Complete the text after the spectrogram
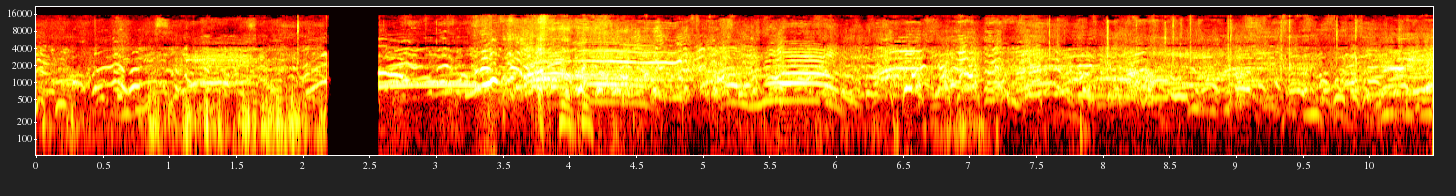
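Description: A crowd of women shouts and cheers excitedly outdoors.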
